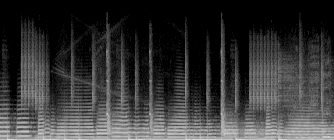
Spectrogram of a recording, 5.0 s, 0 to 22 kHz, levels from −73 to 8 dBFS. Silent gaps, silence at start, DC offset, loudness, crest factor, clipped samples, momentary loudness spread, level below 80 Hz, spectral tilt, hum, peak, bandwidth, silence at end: none; 0 s; under 0.1%; -10 LUFS; 8 dB; under 0.1%; 1 LU; -10 dBFS; -5 dB/octave; none; 0 dBFS; 15 kHz; 0 s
